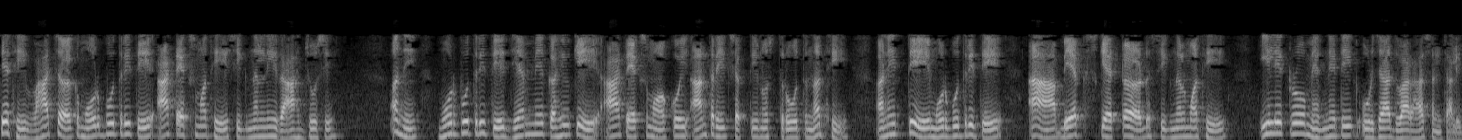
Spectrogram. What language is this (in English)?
Gujarati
